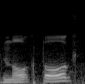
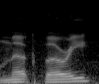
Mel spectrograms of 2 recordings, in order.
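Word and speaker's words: Mörk Borg: Honestly, if you want a tabletop RPG with something closer to the tone of Dark Souls, I highly recommend Morkborg, or Merkbury, as it's more properly pronounced, which is...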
